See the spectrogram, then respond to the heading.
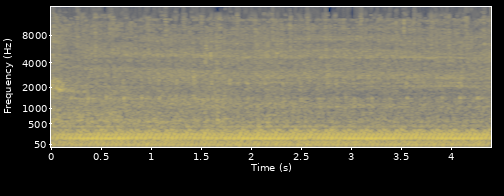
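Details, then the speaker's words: Four-cylinder Ford Escape with 126,000 miles, just jump-started and low on fuel: even idle around three pulses per second with a faint puffing tick in the exhaust note; owner suspects an exhaust leak, unconfirmed. "like it's not terrible but i definitely hear it"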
